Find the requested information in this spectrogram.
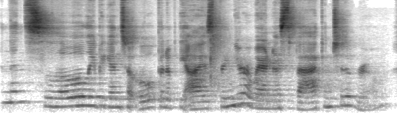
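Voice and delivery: guided meditation. Acted. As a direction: ease them into calm breathing, unhurried. Leads a guided breathing meditation.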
